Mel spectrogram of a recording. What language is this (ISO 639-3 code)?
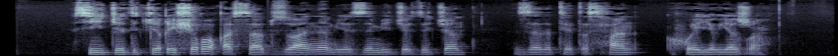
kbd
